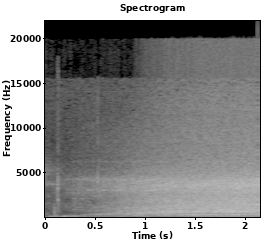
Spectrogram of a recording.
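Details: Radiator fan on a 1000 hp Honda build, switched on from the CAN keypad through a newly finished relay: a smooth whoosh swells as the fan spins up, then settles into an even rush with a faint steady hum. The fan is working properly.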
